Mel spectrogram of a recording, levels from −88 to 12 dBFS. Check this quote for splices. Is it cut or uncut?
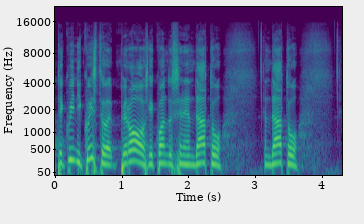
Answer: cut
